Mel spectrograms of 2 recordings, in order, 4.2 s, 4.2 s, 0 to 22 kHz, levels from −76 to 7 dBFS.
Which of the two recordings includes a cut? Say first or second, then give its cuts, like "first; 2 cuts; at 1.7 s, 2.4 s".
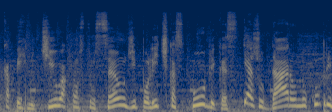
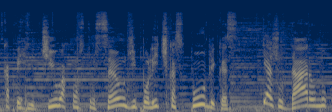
first; 1 cut; at 2.9 s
